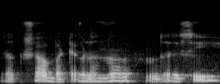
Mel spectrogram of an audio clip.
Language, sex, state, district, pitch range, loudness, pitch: Kannada, male, Karnataka, Shimoga, 150-185 Hz, -19 LUFS, 165 Hz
